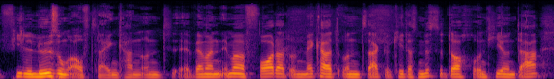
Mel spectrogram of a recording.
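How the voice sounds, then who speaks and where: A man speaks as a guest on a podcast, with a gravelly, mid-pitched voice. He talks hesitantly, filling pauses and restarting sentences as he explains his points. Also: level tone, a little mellow. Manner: hesitant, many filler sounds and restarts. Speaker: podcast guest, head of a nonprofit. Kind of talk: podcast conversation.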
